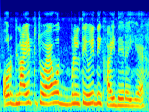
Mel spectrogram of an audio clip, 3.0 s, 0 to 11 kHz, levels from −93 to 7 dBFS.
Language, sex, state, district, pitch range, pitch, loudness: Hindi, female, Uttar Pradesh, Shamli, 205-275 Hz, 260 Hz, -14 LUFS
